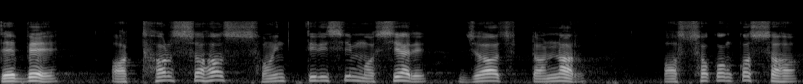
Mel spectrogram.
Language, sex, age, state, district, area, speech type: Odia, male, 45-60, Odisha, Dhenkanal, rural, read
